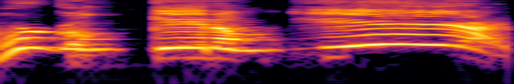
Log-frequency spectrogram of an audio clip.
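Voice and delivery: high-pitched, hammed-up pursuit cry; mock gung-ho police. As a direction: whoop like cops starting a chase. Imitating police with lights and sirens.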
